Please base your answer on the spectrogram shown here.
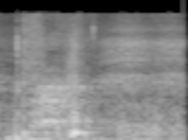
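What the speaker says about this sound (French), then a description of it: "pourquoi elle aboie aussi là?" Dog barking indoors, a single short close yelp or bark over room noise, briefly overlapping a voice.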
